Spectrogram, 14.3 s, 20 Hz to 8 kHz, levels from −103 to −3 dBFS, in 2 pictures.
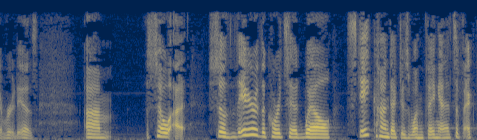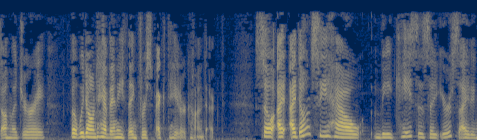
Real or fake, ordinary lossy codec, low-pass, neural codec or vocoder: real; MP3, 64 kbps; 7.2 kHz; none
